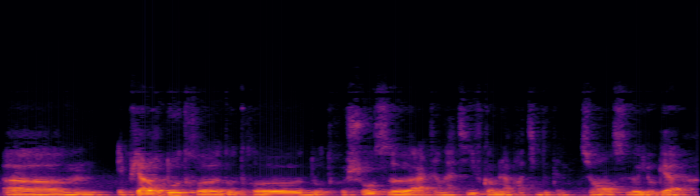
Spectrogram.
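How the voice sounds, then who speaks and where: A man's voice: sits low, little pitch movement, measured pace, darkish tone, slight background noise. A man with a Belgian French accent, a guest on a live video talk, speaking with many hesitations and fillers. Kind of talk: casual live interview. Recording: echoey, dull audio.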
